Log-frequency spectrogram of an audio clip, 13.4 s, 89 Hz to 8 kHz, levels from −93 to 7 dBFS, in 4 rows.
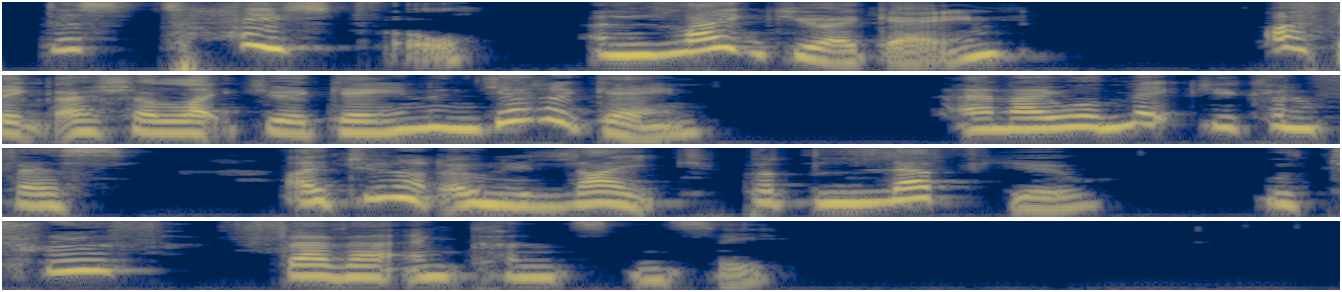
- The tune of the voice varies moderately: No, wide, 6.4 semitones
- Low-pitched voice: No, high, 240 Hz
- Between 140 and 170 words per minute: Yes, average, 145 wpm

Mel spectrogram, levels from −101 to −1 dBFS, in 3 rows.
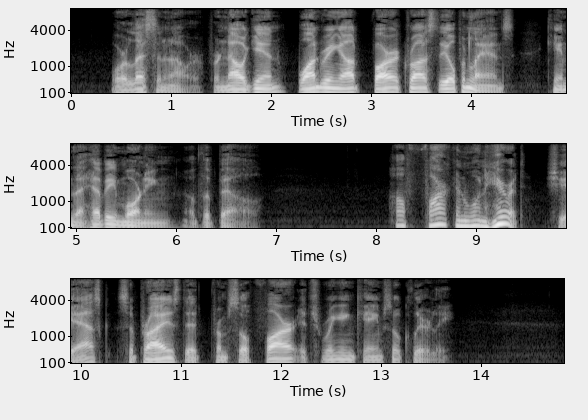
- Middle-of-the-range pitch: No, very low, 90 Hz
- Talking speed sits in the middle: Yes, average, 160 wpm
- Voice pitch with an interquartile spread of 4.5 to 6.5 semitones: Yes, average, 5.0 semitones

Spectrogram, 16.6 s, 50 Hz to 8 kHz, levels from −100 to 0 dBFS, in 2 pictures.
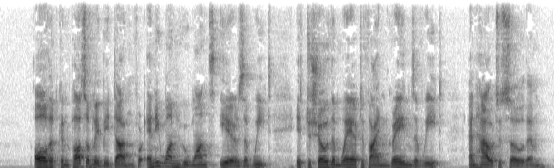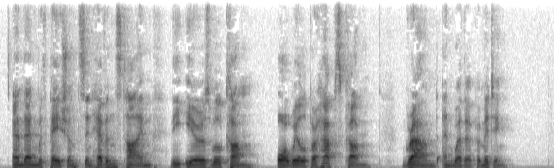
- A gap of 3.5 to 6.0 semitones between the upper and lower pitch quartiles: No, average, 2.8 semitones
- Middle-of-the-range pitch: No, low, 110 Hz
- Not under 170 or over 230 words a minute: Yes, average, 175 wpm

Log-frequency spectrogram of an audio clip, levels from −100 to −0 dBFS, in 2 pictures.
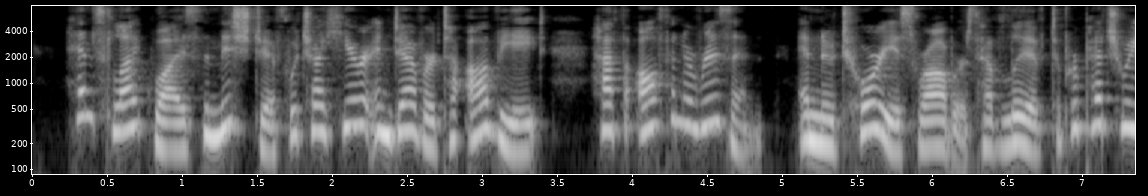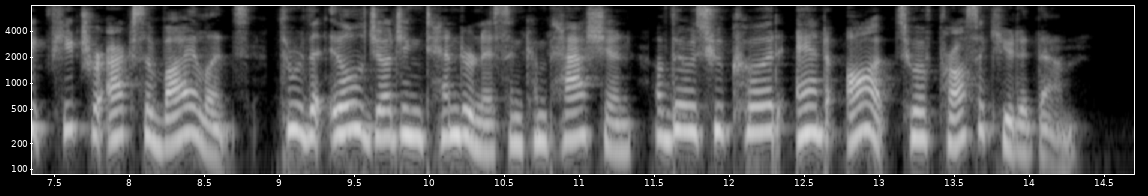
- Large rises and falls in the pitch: Yes, wide, 5.7 semitones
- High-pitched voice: Yes, high, 245 Hz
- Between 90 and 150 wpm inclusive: No, average, 170 wpm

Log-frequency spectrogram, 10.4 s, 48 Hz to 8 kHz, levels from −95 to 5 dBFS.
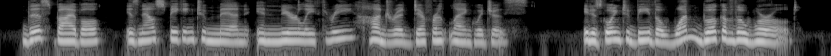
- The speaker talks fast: No, average, 140 wpm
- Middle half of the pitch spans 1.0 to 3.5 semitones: Yes, average, 2.7 semitones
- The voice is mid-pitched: No, high, 195 Hz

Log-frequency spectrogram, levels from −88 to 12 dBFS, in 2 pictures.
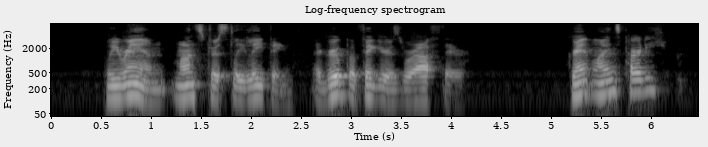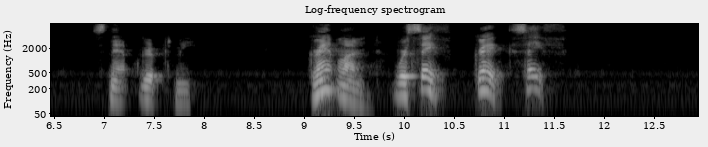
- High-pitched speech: No, low, 125 Hz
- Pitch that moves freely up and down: Yes, wide, 7.8 semitones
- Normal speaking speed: No, slow, 95 wpm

